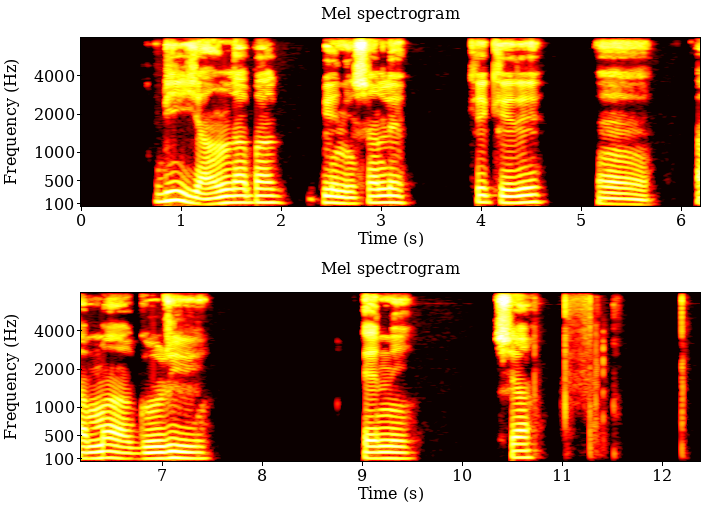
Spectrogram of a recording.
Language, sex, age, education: Yoruba, male, 15-29, tertiary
